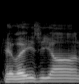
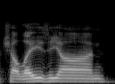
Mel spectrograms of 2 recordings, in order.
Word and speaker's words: chalazion: I put the Ferguson pronunciation of it up there, chalazion or chalazion.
